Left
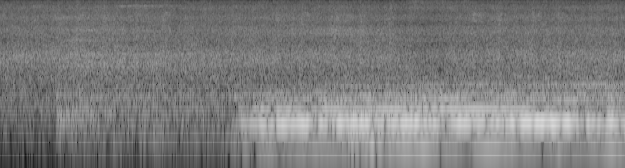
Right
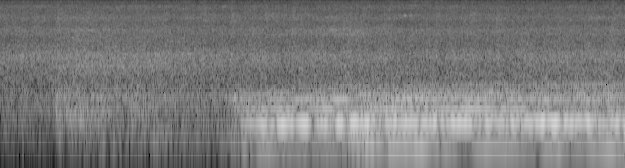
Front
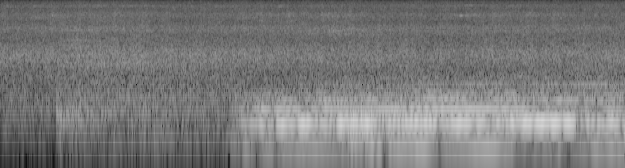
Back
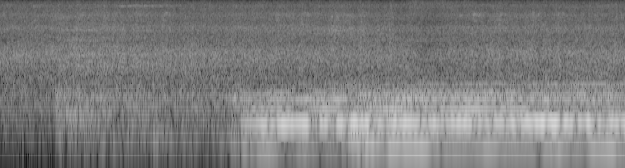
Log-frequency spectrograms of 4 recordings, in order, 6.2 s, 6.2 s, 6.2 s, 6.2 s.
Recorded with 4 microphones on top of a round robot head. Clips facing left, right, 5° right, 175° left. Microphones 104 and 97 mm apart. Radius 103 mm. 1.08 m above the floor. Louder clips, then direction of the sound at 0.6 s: Right 1 dB, back 2 dB; 145° right.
